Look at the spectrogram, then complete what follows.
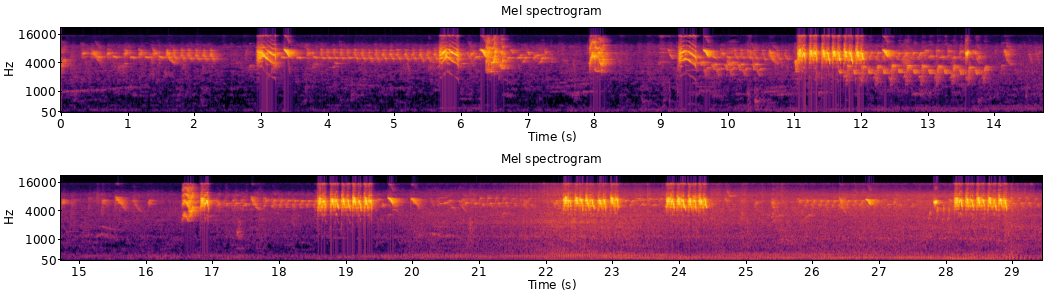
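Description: Olive-backed sunbird (sogok ontong) singing: repeated bursts of high, rapid chirps and short trills with brief gaps between them. A low rumble comes in underneath from about twenty seconds in.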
